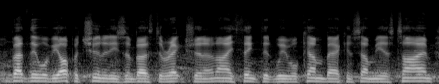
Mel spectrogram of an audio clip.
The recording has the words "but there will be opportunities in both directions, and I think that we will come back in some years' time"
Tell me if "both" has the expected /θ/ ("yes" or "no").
yes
